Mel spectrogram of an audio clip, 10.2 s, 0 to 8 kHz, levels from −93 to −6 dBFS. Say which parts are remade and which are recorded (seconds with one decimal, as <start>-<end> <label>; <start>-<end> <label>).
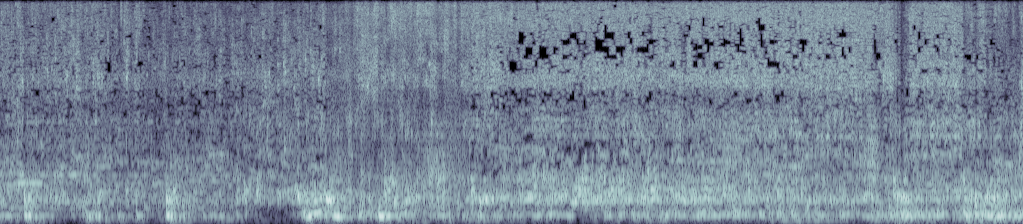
0.0-3.3 recorded; 3.3-4.7 remade; 4.7-10.2 recorded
